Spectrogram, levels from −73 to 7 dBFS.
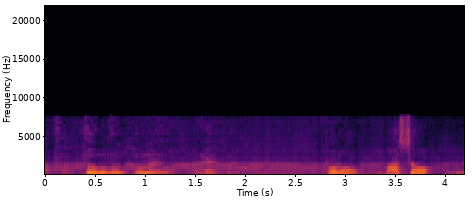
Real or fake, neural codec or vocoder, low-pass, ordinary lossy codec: fake; codec, 16 kHz, 0.5 kbps, FunCodec, trained on LibriTTS, 25 frames a second; none; none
